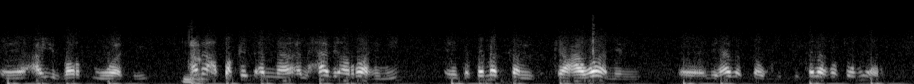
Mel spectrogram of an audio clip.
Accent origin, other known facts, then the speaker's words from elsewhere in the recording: Palestine; يعني نحن أولا كفلسطينيين نكون مسرورين حين يكتب العالم وحين يتصدى العالم لممارسات الاحتلال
